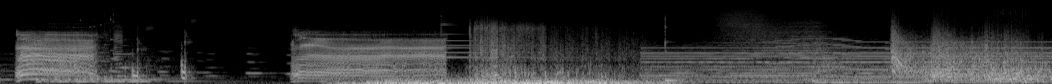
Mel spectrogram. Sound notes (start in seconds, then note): 0.0 growling; 1.4 gulps; 2.9 growls; 4.6 deep rumble and explosion; 9.0 thunder rumbles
